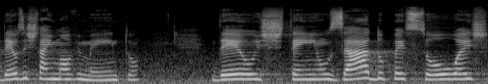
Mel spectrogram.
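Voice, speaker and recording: In a Pernambuco accent, a woman speaks with fairly even intonation. Her pitch is high. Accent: Northeastern Brazilian (Pernambuco). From Brazil, Pernambuco (small town of Pombos). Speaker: missionary. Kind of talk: sermon. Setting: church.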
